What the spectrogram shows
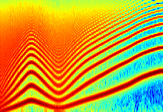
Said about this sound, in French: Le térémine, si vous vous souvenez, qui fait un bruit qui mm. semble venu de l'espace.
